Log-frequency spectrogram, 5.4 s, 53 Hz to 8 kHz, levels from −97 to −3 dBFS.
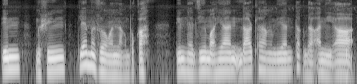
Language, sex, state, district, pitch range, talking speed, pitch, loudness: Mizo, male, Mizoram, Aizawl, 105-125 Hz, 235 wpm, 115 Hz, -21 LUFS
